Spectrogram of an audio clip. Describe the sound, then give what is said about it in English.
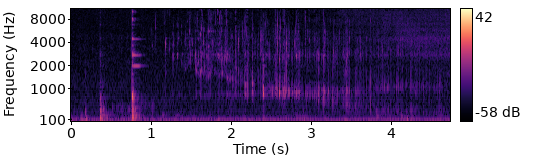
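Dark English-style porter beer glugs and splashes into a glass, opening with a sharp clink and then a steady foamy pour with fizzing bubbles, moderately quiet, with no one talking. “Yeah, be quiet so you guys can hear the pouring there.”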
